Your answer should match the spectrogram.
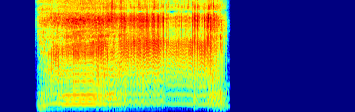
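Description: A single long fart, pitched with a buzzing tone, lasting about two and a half seconds and cutting off suddenly.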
